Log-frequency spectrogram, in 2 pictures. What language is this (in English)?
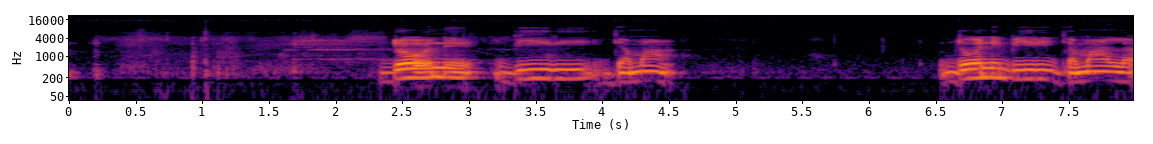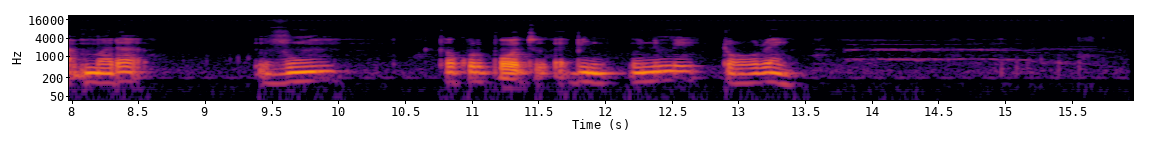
Southern Dagaare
